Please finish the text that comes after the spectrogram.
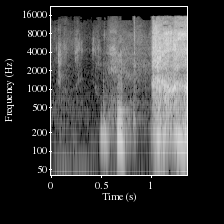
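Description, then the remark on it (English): Crunchy food being chewed, a few soft bites followed by a loud, dense burst of crunching, with low murmured vocal sounds in between. “While you're crunching”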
